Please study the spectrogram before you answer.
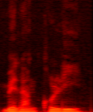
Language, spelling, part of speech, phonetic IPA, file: German, Melancholie, noun, [melaŋkoˈliː], De-Melancholie.ogg
- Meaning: melancholia (a deep sadness or depression)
